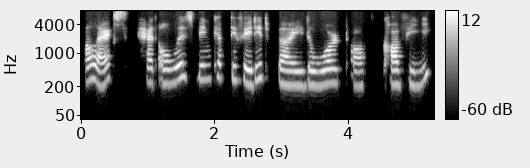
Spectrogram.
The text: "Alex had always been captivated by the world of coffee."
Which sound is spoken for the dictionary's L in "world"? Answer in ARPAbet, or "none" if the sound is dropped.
none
